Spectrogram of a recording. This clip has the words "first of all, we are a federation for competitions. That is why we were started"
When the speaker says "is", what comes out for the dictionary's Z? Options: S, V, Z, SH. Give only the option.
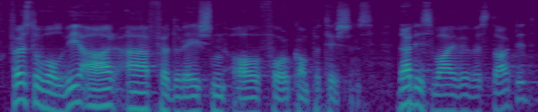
S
